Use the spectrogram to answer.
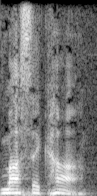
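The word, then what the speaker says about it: masekah (מסכה): But the word for the veil that was over Moses in Hebrew is masekah. And it's, I'll spell it for you, M-A-S-E-K-A-H, masekah.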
